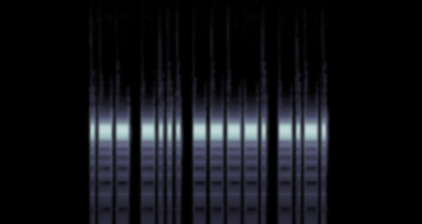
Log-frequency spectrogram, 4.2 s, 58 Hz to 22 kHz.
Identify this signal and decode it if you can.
Morse code, heard as a keyed tone, about 28 wpm, 700 Hz. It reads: WB9C
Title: USA Call Signs - 4 Characters - 4x Character Spacing - 28wpm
